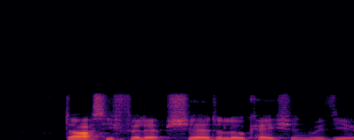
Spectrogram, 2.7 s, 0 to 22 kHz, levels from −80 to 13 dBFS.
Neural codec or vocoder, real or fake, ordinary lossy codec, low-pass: none; real; none; 7.2 kHz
